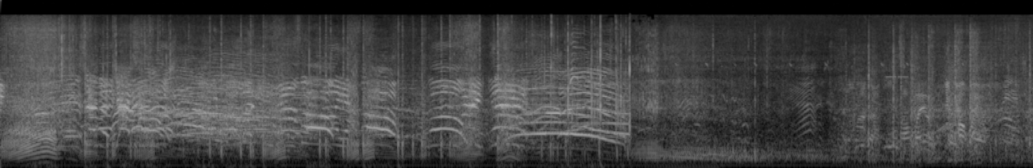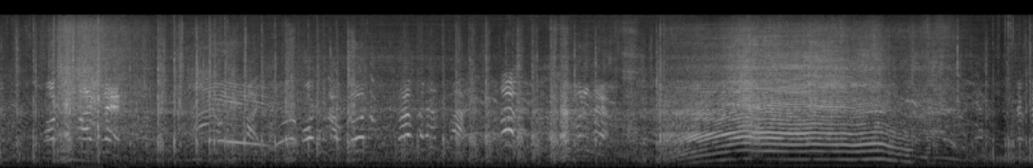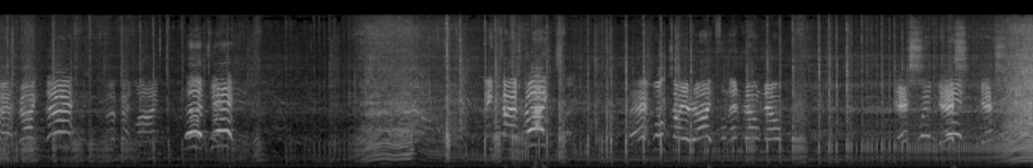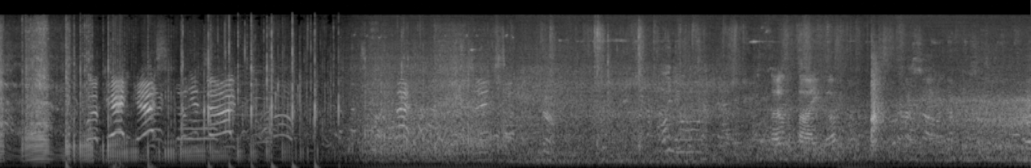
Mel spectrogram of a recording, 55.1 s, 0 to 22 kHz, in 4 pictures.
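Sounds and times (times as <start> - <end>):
motorcycle engine revving: 0.0 - 55.0
onlookers' voices: 0.0 - 55.0.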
